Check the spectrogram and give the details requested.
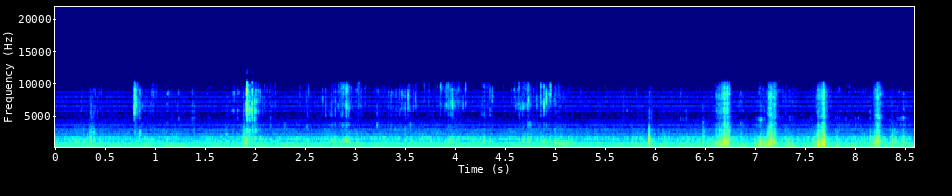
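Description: Close-miked chewing of a hand-fed mouthful of chicken biryani, with scattered soft wet mouth clicks. Near the end comes a run of louder, crunchy chewing sounds.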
